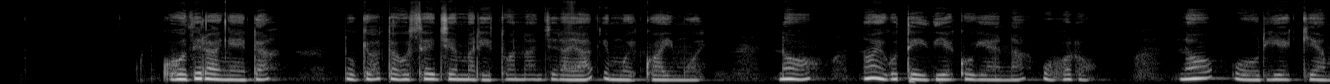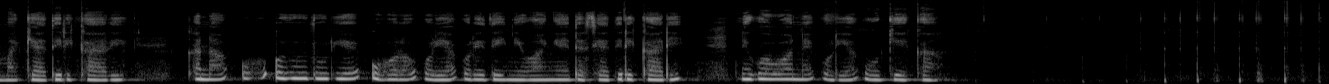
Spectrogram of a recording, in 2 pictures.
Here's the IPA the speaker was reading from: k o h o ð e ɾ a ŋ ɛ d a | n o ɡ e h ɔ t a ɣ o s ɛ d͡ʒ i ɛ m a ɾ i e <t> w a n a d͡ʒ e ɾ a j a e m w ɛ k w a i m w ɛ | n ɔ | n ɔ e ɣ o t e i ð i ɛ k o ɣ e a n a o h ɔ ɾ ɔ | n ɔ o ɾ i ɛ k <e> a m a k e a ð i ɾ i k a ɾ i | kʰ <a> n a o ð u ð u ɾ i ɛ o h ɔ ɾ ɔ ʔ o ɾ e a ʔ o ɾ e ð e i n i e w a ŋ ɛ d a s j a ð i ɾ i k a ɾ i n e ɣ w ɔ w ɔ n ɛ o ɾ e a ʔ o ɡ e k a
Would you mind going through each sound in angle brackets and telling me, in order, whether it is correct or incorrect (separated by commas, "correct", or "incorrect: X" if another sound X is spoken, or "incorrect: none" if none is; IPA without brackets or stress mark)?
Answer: correct, correct, correct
